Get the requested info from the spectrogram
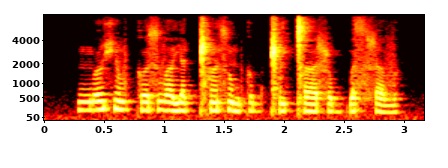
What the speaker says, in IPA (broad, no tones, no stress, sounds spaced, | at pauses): ŋ͡m ɵ ç ə̃ v k ɵ s v ɜ j ɛ ǁʰ ə̃ s õ b k ɵ b ǁ ə̃ ǀ ɜ ɬ o b ɓ ə s ɬ ɜ v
